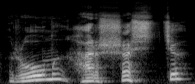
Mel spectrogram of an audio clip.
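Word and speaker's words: रोमहर्षश्च: दो शब्द है देखिए रोम हर्षश्च श में आघात है तो पहले श निकलेगा और फिर च में खत्म होगा और जायते तो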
